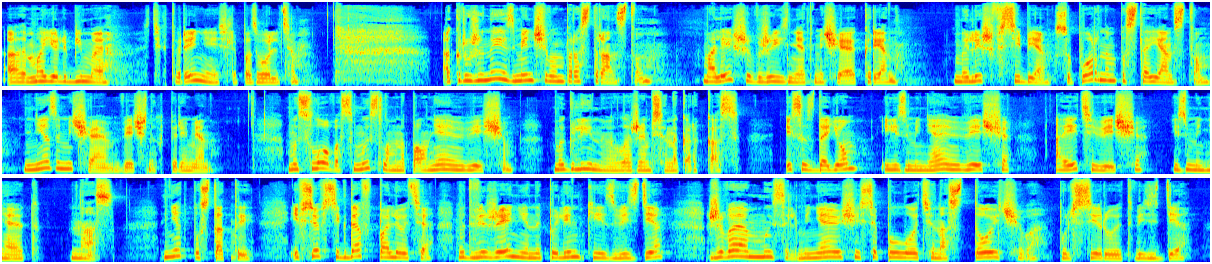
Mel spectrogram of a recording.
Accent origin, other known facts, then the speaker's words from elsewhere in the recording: Velikiye Luki, Pskov Oblast, Russia; now in Ivanovo, Russia; я сама родом не из Иваново, а из города Великие Луки, который находится в Псковской области.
